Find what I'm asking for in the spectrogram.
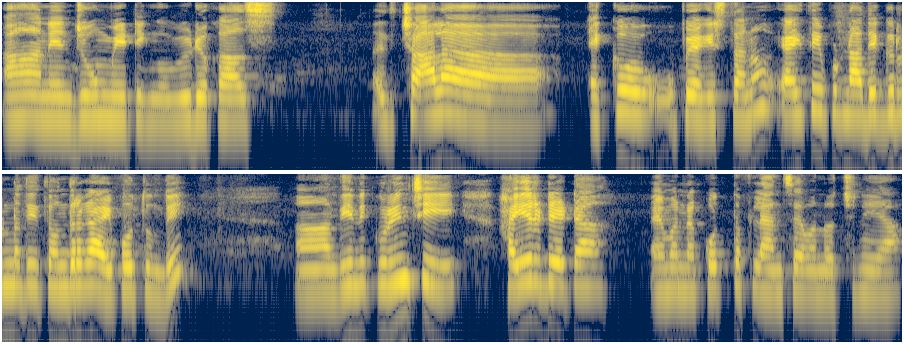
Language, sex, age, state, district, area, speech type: Telugu, female, 60+, Telangana, Hyderabad, urban, spontaneous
